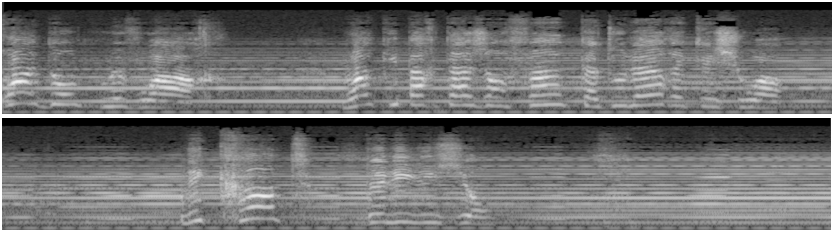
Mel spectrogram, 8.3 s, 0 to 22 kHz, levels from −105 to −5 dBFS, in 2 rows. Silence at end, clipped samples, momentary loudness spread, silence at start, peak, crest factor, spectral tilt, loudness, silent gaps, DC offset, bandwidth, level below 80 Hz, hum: 0 s; under 0.1%; 12 LU; 0 s; -8 dBFS; 18 dB; -0.5 dB/octave; -25 LUFS; none; under 0.1%; 15.5 kHz; -62 dBFS; none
